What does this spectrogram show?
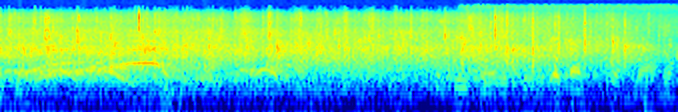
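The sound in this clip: An audience applauds as two guests are welcomed onto a stage, a steady wash of clapping that holds for several seconds, with voices heard over it.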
